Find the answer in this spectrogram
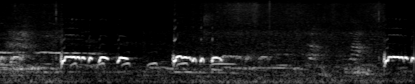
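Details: Gentle rolling coos of a tame zebra dove kept to lure other zebra doves, three stuttered phrases with quiet pauses.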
